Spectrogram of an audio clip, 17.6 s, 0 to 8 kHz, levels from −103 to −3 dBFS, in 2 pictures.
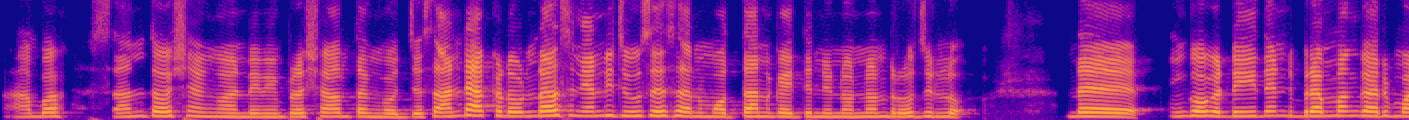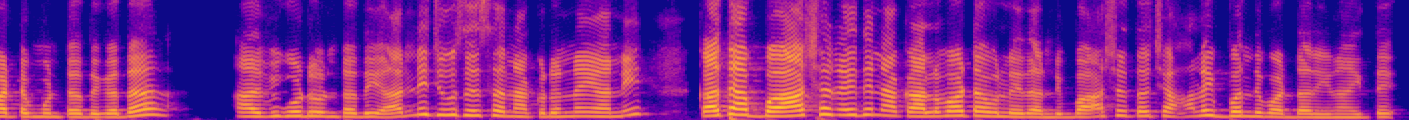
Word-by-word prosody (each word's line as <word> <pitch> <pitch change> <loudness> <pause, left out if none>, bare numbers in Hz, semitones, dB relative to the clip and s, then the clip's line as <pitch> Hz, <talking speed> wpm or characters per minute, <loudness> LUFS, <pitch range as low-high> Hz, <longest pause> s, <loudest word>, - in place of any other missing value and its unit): అబ్బా! 260 +2 -2 0.4
సంతోషంగా 285 0 -3
అండి. 240 0 -5
నేను 235 +1 -6
ప్రశాంతంగొచ్చేశా. 245 -2 -3
అంటే, 310 +5 +2
అక్కడ 305 -2 -4
ఉండాల్సినియన్నీ 315 +1 +1
చూసేశాను 300 -3 0
మొత్తానికైతే 255 0 -1
నేనున్నన్ని 250 +2 -4
రోజుల్లో. 255 -3 -4 0.7
మే 275 0 +5 0.5
ఇంకొకటి 285 -1 +1
ఇదేంటి, 305 0 -4
బ్రహ్మంగారి 300 0 +2
మఠముంటది 245 -3 -2
గదా! 280 +9 +3 0.7
అవి 265 +2 -1
గూడుంటది. 255 -4 -1
అన్నీ 345 +10 0
చూసేశాను 335 -5 -1
అక్కడున్నయని. 265 +5 -2 0.4
కాతే, 320 +7 +8
ఆ - - -6
భాషనేదే 365 +5 +6
నాకలవాటవ్వలేదండి. 275 -6 +1
భాషతో 300 +4 -3
చాలా 275 +3 -5
ఇబ్బంది 280 0 -1
పడ్డా 225 -1 -2
నేనైతే. 215 +1 -7
275 Hz, 110 wpm, -23 LUFS, 245-305 Hz, 0.7 s, కాతే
